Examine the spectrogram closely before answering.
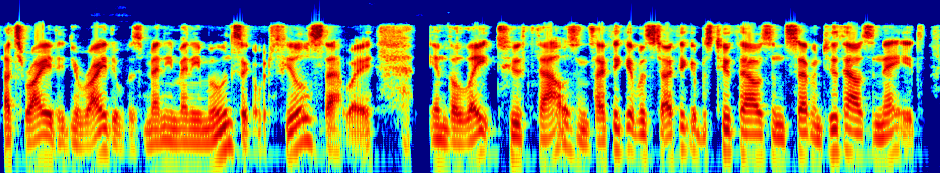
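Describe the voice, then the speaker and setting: A man with a low voice, a guest in a casual interview. He tells stories conversationally, the sound dull and dry. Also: expressive, fast talker, a bit bright, no echo. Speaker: podcast guest, filmmaker. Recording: dull, band-limited call.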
